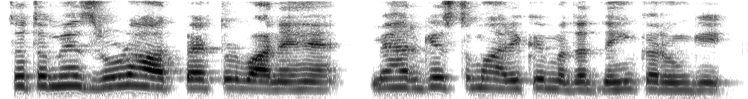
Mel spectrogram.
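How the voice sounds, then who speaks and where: A woman's voice: a little high, fast talker, dark tone, close to an everyday voice. A woman narrator voicing a reserved, guarded young woman doctor who answers briefly and with restraint. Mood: restrained.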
